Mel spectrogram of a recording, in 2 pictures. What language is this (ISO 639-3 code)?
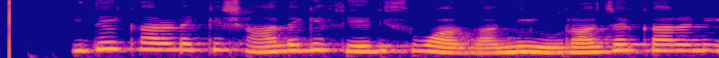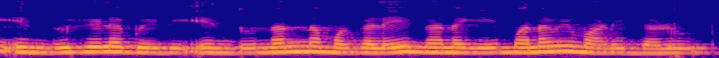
kan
